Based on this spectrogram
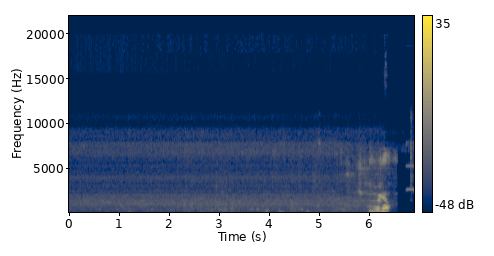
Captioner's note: machinery whirring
